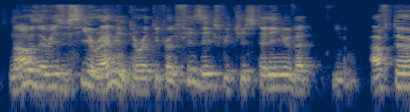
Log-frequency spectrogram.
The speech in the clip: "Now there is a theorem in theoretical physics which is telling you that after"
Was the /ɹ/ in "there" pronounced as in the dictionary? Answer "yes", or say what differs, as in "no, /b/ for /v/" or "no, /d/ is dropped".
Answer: yes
